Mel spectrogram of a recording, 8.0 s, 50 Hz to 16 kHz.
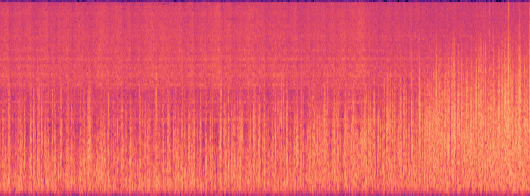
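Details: Four Delta AFC0912DE 9 cm fans running at 6000 RPM: a loud, steady rushing airflow roar with no knocks or rattles, building slightly toward the end; normal running.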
